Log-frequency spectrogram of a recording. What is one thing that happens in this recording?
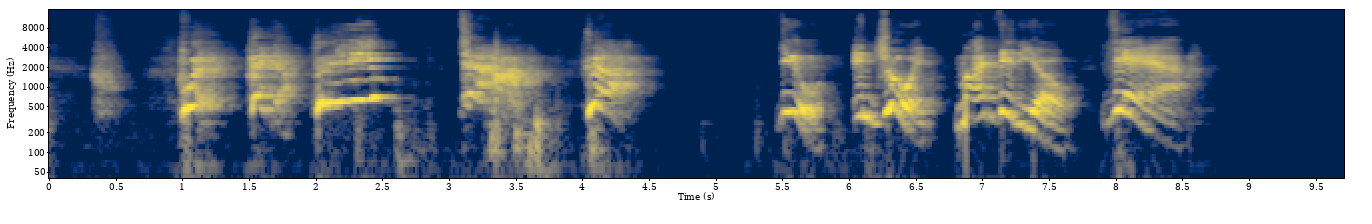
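A young man talks loudly and with animation close to the microphone.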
